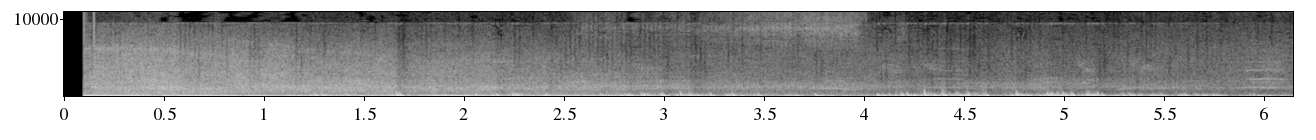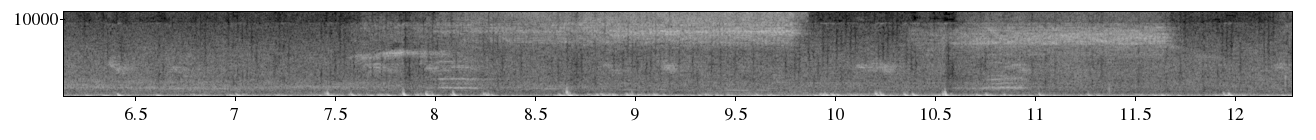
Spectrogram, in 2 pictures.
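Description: Low rumble with irregular thumps on a phone's microphone, loud for the first five seconds or so and then weaker.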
